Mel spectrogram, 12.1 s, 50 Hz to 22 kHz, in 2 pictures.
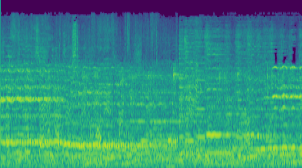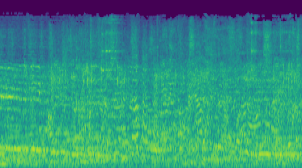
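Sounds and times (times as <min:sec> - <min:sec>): voices talking over one another: 0:00.0 - 0:12.0
glasses clinking: 0:06.4 - 0:08.8, 0:10.9 - 0:12.0.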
